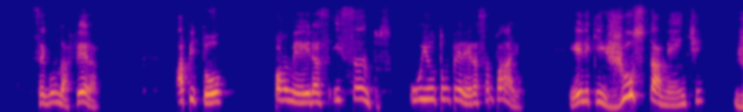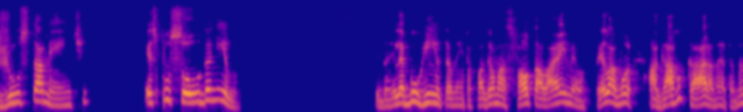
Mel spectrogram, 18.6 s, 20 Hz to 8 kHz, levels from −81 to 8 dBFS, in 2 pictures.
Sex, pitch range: male, 170-265 Hz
